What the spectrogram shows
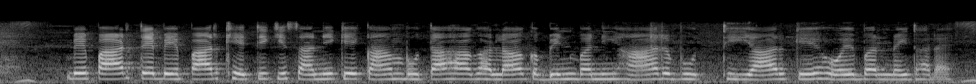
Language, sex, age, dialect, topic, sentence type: Chhattisgarhi, female, 36-40, Central, banking, statement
